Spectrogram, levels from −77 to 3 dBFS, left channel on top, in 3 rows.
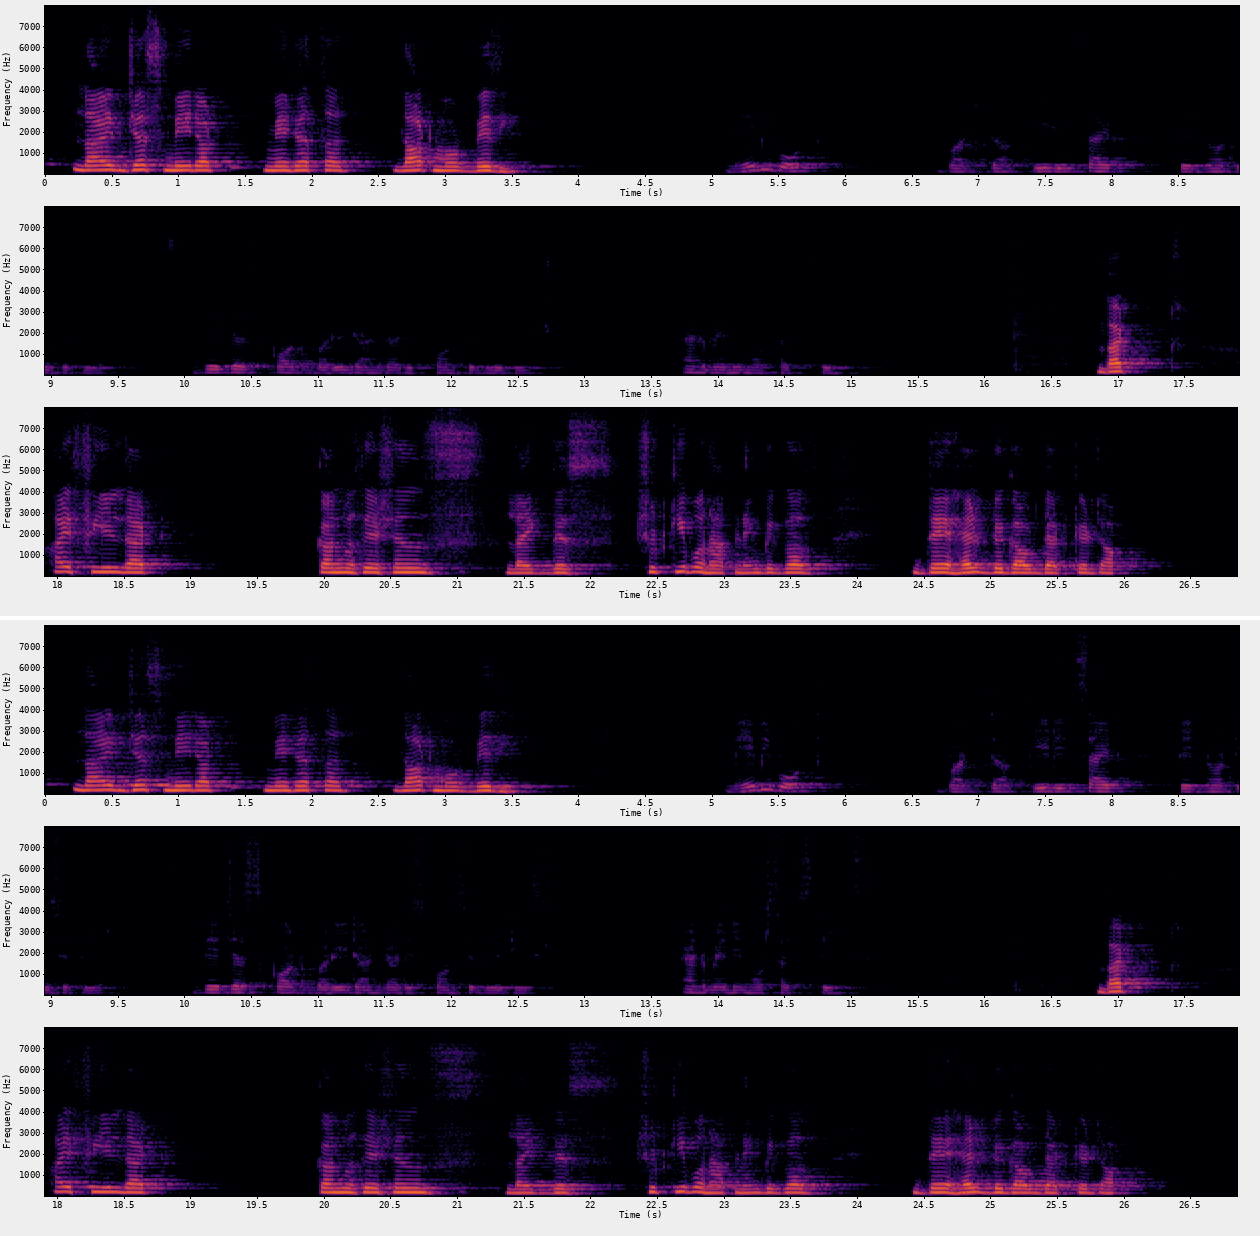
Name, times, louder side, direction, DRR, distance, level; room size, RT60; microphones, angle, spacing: voice 1, 0.2-2.3 2.6-3.5 16.8-17.1 17.9-18.8 20.0-23.7 24.4-25.9, left 1 dB, 35° left, 9 dB, 1.5 m, -30 dB
voice 2, 5.1-5.8 6.7-8.1 8.5-9.4 10.1-12.7 13.7-15.0, right 1 dB, 75° right, 7 dB, 3.4 m, -49 dB
30.0 x 16.5 x 8.5 m, 0.83 s
head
